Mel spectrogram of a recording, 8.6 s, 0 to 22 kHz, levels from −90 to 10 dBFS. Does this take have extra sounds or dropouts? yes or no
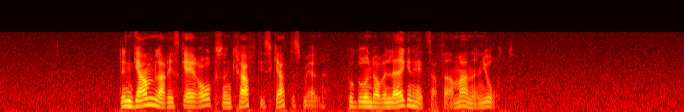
no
